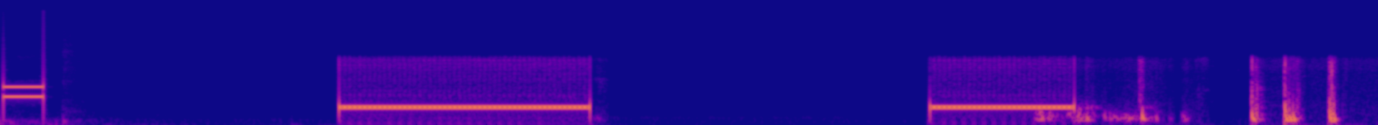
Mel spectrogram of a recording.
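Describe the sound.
A telephone call is placed: a brief dialing beep, then two long, flat ring tones separated by silence, the second cut short by a few sharp clicks as the line is picked up.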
